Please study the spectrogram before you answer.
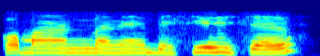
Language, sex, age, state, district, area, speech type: Assamese, female, 45-60, Assam, Biswanath, rural, conversation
